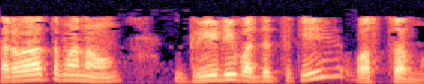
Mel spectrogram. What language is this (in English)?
Telugu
